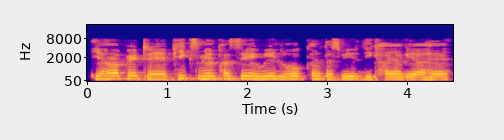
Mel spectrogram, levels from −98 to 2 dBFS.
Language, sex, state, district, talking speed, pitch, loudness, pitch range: Hindi, male, Bihar, Darbhanga, 155 wpm, 180 Hz, -13 LUFS, 170-195 Hz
